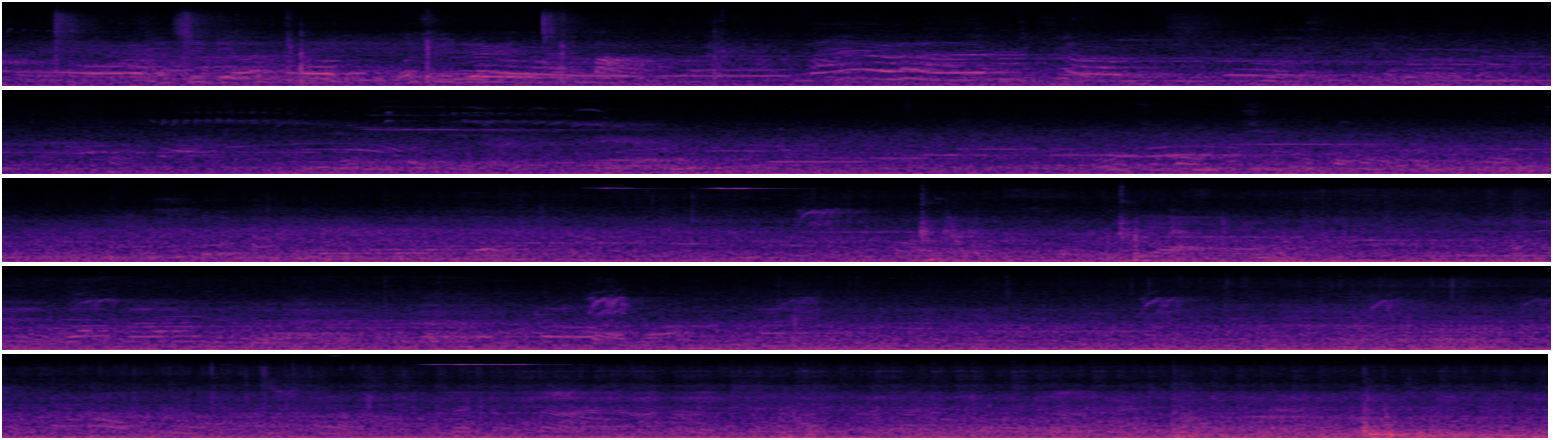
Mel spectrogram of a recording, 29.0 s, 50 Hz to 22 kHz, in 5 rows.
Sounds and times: Many people gathered 0:00.0 - 0:29.0
Traffic Sound 0:09.1 - 0:29.0

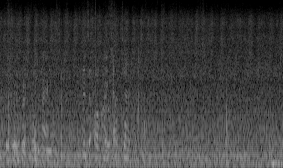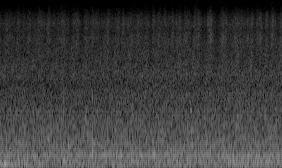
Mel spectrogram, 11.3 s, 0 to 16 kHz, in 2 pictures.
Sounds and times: Cicadas sound 0:00.0 - 0:11.3
Traffic Sound 0:05.3 - 0:07.8

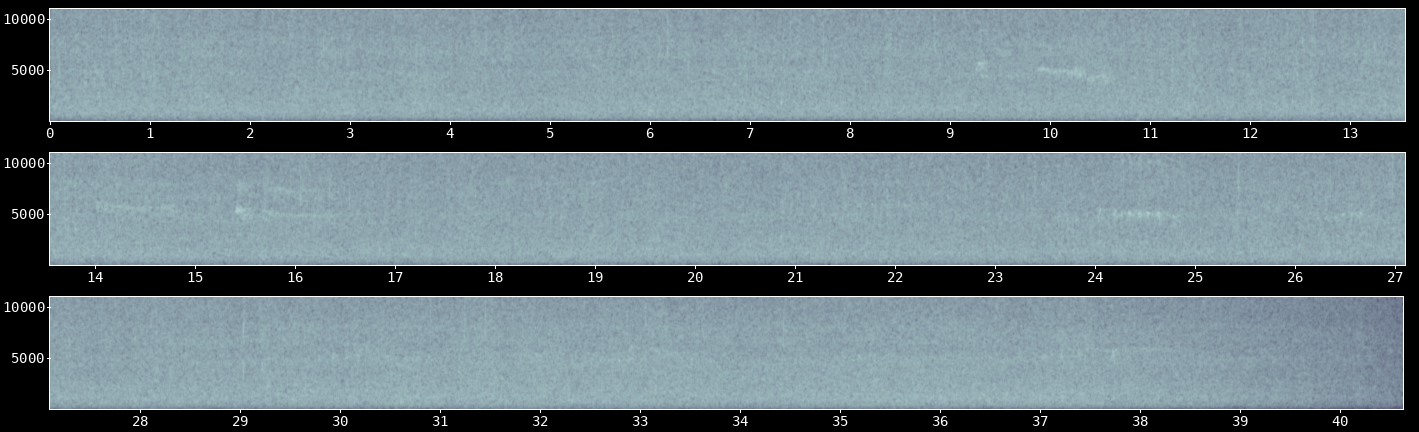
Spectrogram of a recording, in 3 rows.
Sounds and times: Stream after Typhoon 0:00.0 - 0:40.6

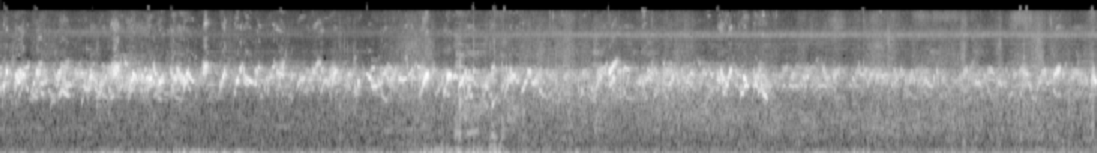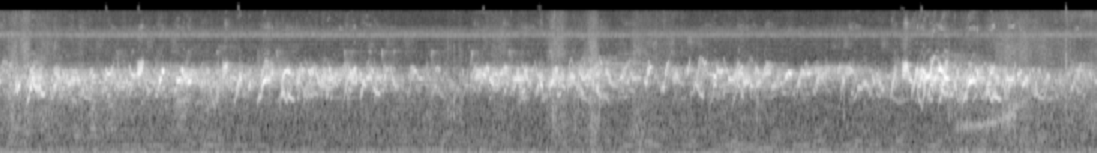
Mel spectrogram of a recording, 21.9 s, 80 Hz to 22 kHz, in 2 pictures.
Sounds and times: Bird Singing Contest 0:00.0 - 0:21.9

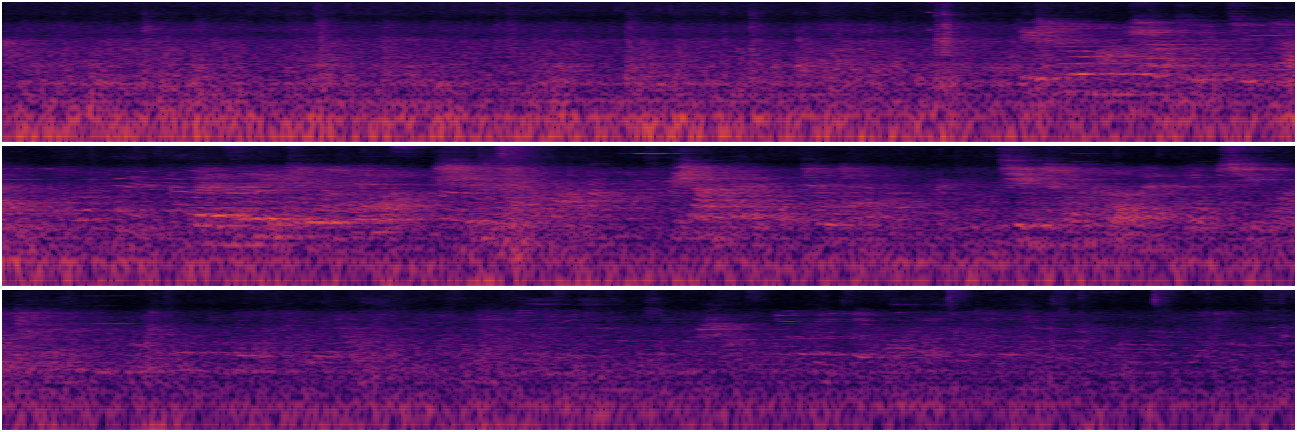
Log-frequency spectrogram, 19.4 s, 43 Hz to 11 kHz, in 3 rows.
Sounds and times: Walking in the subway station 0:00.0 - 0:19.3

